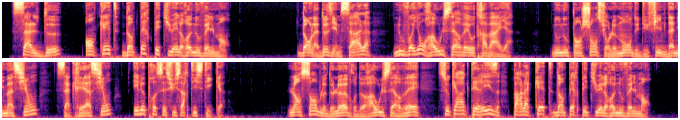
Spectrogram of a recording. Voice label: Audioguide; Expo Raoul Servais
